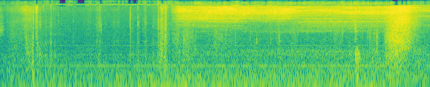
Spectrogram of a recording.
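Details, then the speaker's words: Dental occlusal registration on a patient: handling clicks, then a steady several-second hiss of spray ending in a louder burst, cooling warmed impression compound holding the lower cusp-tip impression on the registration plate. "I hold it firmly and then I cool it off with a spray."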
